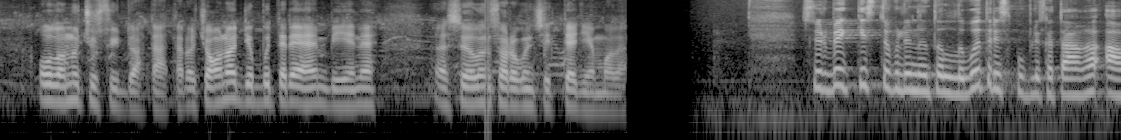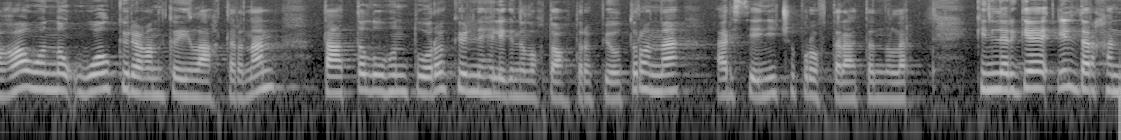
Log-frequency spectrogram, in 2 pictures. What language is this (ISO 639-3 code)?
tur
